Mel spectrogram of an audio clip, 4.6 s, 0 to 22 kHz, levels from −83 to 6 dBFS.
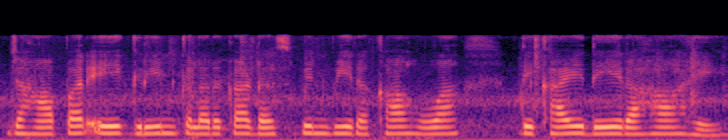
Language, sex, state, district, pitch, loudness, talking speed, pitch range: Hindi, male, Rajasthan, Jaipur, 195 Hz, -15 LUFS, 185 wpm, 185-200 Hz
